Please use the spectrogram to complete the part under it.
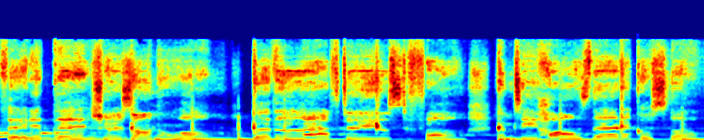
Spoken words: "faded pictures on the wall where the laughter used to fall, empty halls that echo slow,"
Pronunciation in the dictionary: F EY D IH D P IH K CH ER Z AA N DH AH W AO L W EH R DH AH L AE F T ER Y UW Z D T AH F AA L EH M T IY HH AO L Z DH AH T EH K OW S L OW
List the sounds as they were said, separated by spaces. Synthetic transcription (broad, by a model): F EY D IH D P IH K CH ER Z N DH AH W AO L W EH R DH AH L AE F T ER Y UW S T AH F AA L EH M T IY HH AO L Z DH AH T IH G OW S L OW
